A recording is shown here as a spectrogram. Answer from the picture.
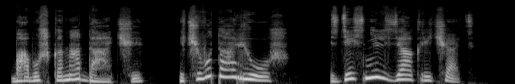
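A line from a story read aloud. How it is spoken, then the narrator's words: Mother whispering. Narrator (Russian): мама говорит шепотом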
